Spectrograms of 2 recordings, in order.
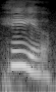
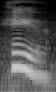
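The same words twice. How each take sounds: The two takes are said the same way.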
